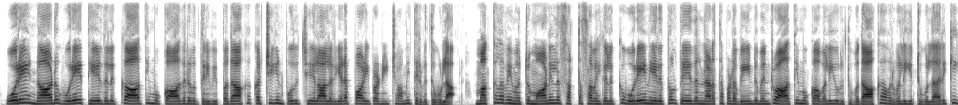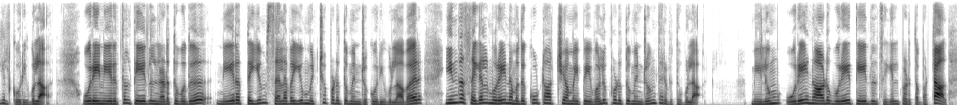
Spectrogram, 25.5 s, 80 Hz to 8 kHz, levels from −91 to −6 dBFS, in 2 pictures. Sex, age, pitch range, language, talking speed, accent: female, 20-39, 200-240 Hz, Tamil, 125 wpm, native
